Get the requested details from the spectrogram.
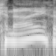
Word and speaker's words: kunai: It might be pronounced kunai? Like a little bit shorter.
